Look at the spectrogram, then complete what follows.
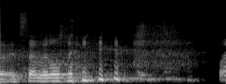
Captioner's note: chuckles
